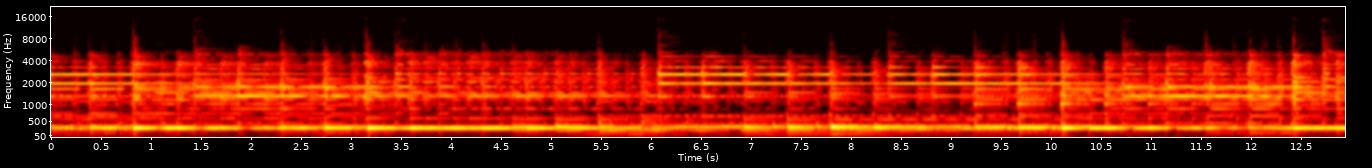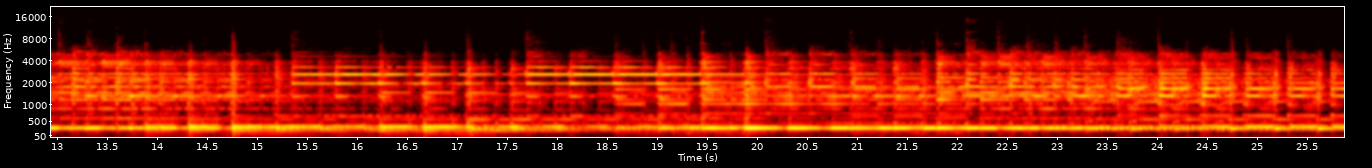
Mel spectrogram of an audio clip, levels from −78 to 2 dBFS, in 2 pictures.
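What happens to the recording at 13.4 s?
Nothing goes wrong at 13.4 s; the audio plays through that moment intact, with no dropout, click or distortion.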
